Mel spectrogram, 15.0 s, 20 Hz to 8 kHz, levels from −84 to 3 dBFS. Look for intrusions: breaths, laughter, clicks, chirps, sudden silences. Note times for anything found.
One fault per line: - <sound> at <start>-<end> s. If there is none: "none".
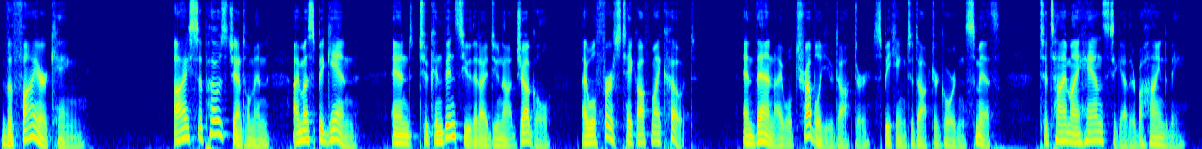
none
